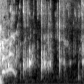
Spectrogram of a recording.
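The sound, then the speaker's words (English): Drinking water being poured into a glass near a microphone, a short, splashy trickle that sputters in uneven bursts and gurgles, fairly quiet, with no talking over it. “I was pouring, I was pouring, some water”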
